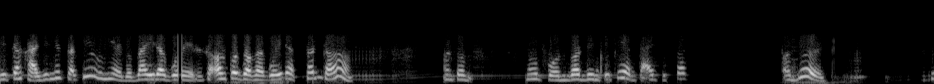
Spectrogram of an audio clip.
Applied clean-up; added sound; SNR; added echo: neural mask model RNNoise.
